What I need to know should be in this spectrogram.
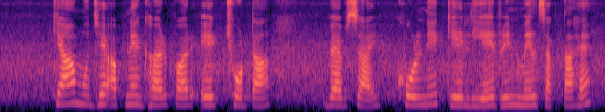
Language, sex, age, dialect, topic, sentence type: Hindi, female, 31-35, Marwari Dhudhari, banking, question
